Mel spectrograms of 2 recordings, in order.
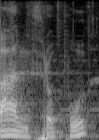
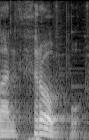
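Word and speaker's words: ανθρώπου: Cuidado con las palabras esdrújulas que terminan en os, porque en genitivo el acento se mueve de la antepenúltima sílaba a la penúltima. Por ejemplo, el genitivo de la palabra oanthropos, el humano, no es tu anthropu, sino tu anthropu.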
